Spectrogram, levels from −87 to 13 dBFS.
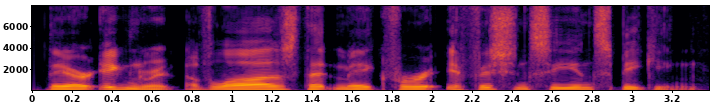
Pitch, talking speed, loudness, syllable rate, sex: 120 Hz, 195 wpm, -16 LUFS, 5.7 syllables/s, male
